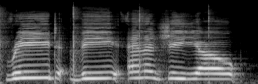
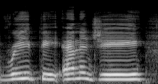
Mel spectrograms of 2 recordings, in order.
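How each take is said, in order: First: Higher and slower, with a cheeky swagger; playful street swagger. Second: Said in the usual way. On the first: Shown as a demonstration. Tarot reader hypes herself up in a playful cool voice. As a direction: say it like a hype slogan, drawn out.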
